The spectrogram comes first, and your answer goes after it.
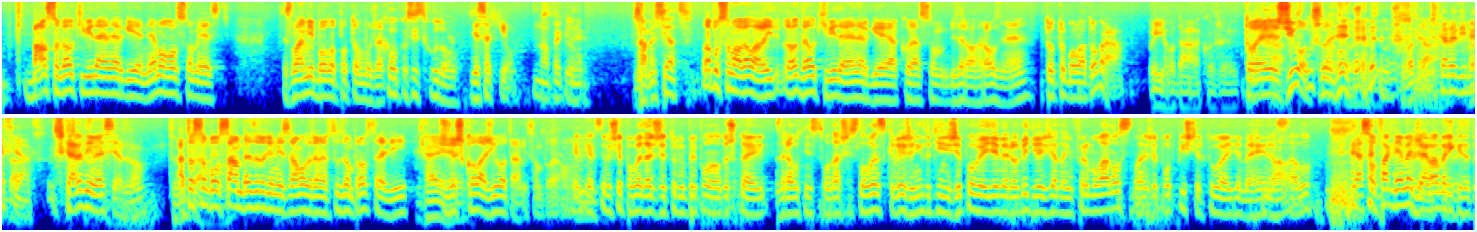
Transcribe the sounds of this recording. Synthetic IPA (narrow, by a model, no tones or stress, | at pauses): malsɔmʋɛlkiːʋiːd̪ajɛnɛɾɡiɛɲɛmɔɦɔlsɔmjɛsc | zlɛmibɔlɔpɔt̪ɔmuʒakɔlkɔsisxud̪ɔlɟɛsackḭlnɔpɛkɲɛ | za̰mɛsɪat͡slɛbɔsɔmːalʋɛlaiʋɛʎkiːʋiːd̪ajɛnɛɾɡiɛakɔjasɔmʋizɛɾalˠɦɾɔzɲɛ̰t̪ɔt̪ɔbɔlad̪ɔbɾa̰ː | pɾiːɦɔd̪a̰a̰kɔʒɛ̰t̪ɔjɛʒiʋɔt̪ɛt̪ʋr̩d̪aʃkaɾd̪imɛsɪat͡sʃkaɾd̪iːmɛsɪa̰d͡znɔ̰t̪a̰t̪ɔsɔmbɔlˠsaːmbɛzɾɔɟinːiːsamɔzɾɛjmɛft͡sud͡zɔmpɾɔst̪ɾɛɟiːɦɛjt͡ʃiʒɛʃkɔlaʒiʋɔt̪a̰bisɔ̰mpɔ̰ʋɛ̰d̪la̰ajaxt͡sɛmɛʃcɛpɔʋɛd̪aɟʒɛt̪ɔbimpɾipɔmɛnlɔt̪ɾɔʃkuajzd̪ɾaʋɔt̪ɲiːt͡st̪ʋɔnaʃɛslɔʋɛnskɛʋɪɛʒɛɲiɡd̪ɔciɲid͡ʒɲɛpɔʋɪɛiɟɛmɛɾɔbiɟʋɪɛʒɪad̪nainfɔɾmɔʋanɔsclɛnʒɛpɔt̪̚piːʃcɛt̪uaiɟɛmɛɦɛjna̰salujasɔ̃mfaɡɲɛʋɛɛɛajvamɛɾikɛsat̪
